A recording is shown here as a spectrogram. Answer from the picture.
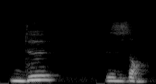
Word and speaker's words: deux ans: When a word ends with X, this is not the most natural guess, but we also make a Z sound. So 2 years or 2 years old, deux ans.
